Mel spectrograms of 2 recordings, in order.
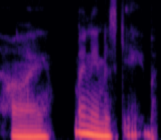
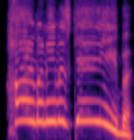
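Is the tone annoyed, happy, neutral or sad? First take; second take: sad; happy. First: It sounds sad. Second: It sounds happy.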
